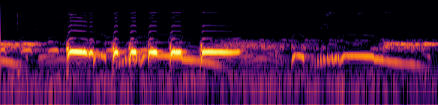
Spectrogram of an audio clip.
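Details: Perkutut bangkok (zebra dove) singing as a lure: loud staccato coo bursts with a held final note, followed by a long gliding descending coo.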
